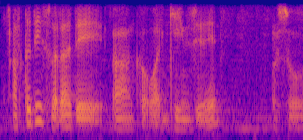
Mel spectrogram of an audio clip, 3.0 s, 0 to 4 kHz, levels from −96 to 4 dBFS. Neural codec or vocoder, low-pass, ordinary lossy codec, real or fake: none; 3.6 kHz; none; real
